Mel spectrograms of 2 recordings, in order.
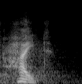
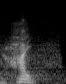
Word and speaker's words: height: By the way, I don't want to suggest that you don't know how to pronounce words, but I hear more people saying height. There's no such word. It's height. No TH on the end.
